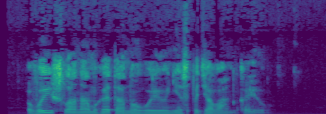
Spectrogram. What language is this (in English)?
Belarusian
